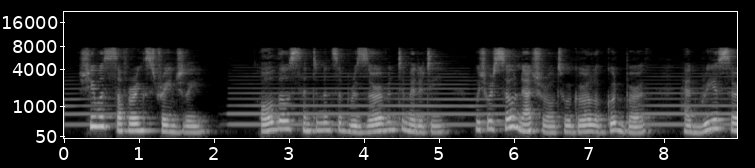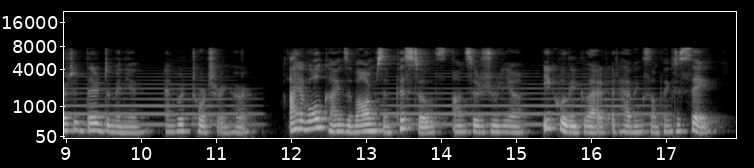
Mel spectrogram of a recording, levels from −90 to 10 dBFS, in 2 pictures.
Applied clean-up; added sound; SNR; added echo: none; Wind instrument, woodwind instrument; 17 dB; reverberation time 0.4 s.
